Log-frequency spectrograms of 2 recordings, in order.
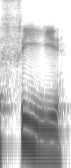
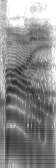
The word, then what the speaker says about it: phi: Usually written as the Greek letter phi, which I believe is how you pronounce it. It's thigh. Phi.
